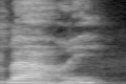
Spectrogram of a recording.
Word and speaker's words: Valle: This is pronounced Valley.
